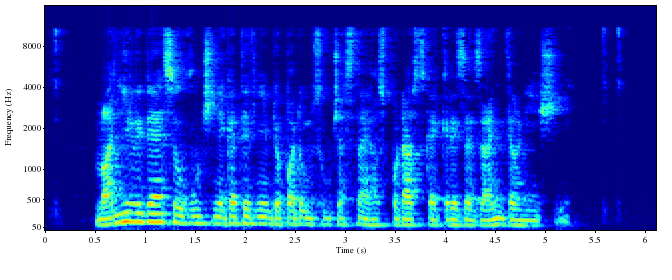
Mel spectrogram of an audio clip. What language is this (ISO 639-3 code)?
ces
